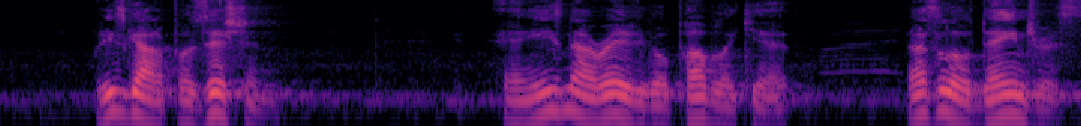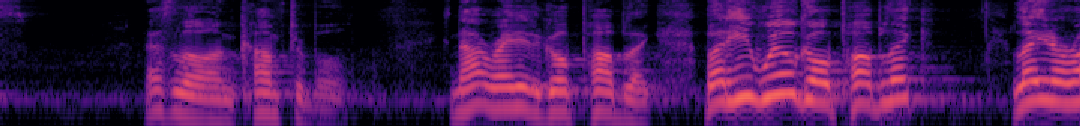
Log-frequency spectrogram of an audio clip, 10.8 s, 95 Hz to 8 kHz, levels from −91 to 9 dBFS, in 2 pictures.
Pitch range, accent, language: 180-260 Hz, American, English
